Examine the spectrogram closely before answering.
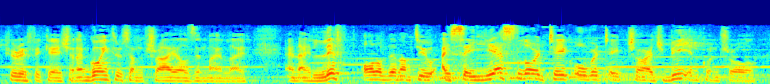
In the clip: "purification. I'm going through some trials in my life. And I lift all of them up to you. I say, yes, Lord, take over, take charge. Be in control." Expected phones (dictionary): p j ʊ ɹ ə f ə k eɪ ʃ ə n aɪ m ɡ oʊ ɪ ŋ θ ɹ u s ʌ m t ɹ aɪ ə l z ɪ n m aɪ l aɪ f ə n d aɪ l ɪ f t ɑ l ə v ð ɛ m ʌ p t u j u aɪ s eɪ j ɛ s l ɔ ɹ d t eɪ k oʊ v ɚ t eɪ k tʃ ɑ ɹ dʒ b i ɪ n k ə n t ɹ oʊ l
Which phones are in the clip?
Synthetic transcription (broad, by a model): p j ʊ ɹ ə f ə k eɪ ʃ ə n aɪ m ɡ oʊ ɪ ŋ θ ɹ u s ʌ m t ɹ aɪ ə l z ɪ n m aɪ l aɪ f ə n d aɪ l ɪ f t ɑ l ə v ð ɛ m ʌ p t u j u aɪ s eɪ j ɛ s l ɔ ɹ d t eɪ k oʊ v ɚ t eɪ k tʃ ɑ ɹ dʒ b i ɪ n k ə n t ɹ oʊ l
